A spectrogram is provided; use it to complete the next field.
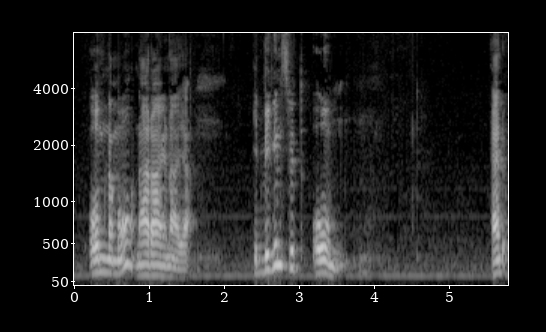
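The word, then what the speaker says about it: ॐ: narayanaya it begins with om and om has got four syllables the first one is ah the second one is oo and the third one is ma and what is the fourth when you say um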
